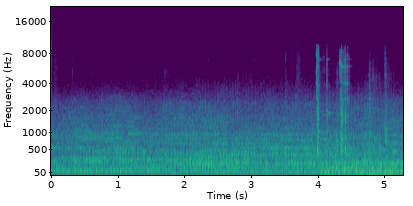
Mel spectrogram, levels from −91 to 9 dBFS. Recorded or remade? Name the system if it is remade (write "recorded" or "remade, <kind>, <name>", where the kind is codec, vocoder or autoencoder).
recorded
